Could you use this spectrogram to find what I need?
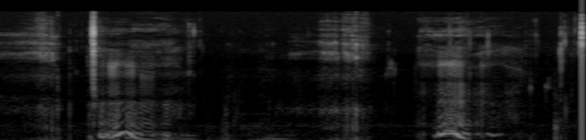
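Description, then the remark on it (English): Quiet sipping of tea: a lip click and a soft slurp followed by a throaty swallow, repeated in two bouts separated by a hushed pause, with no talking. “Take a sip of my tea.”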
